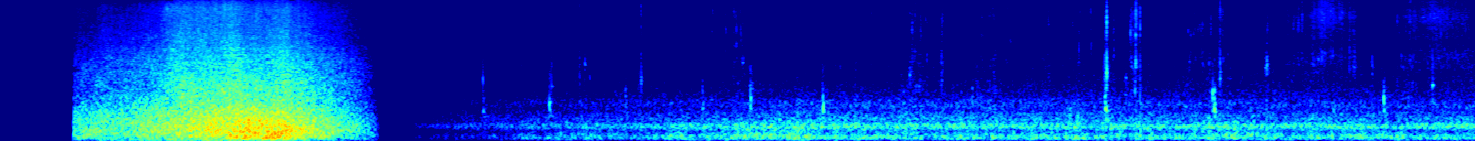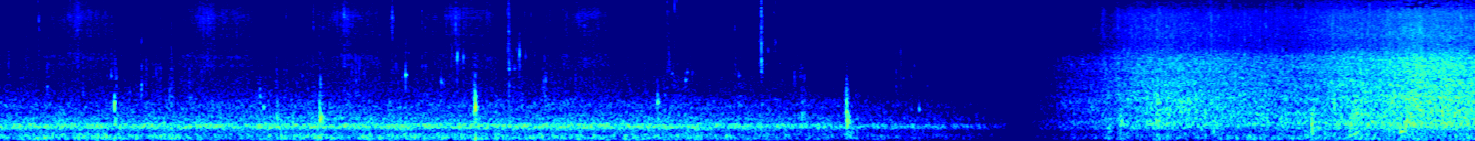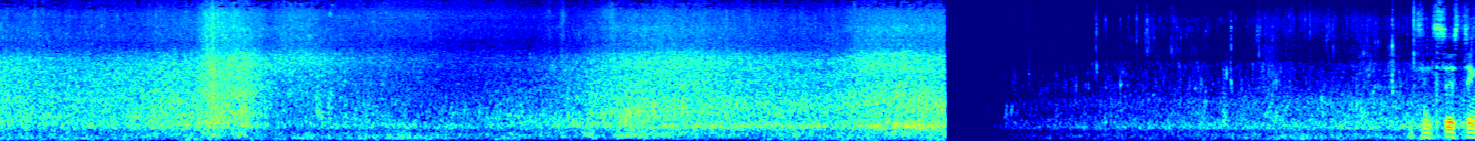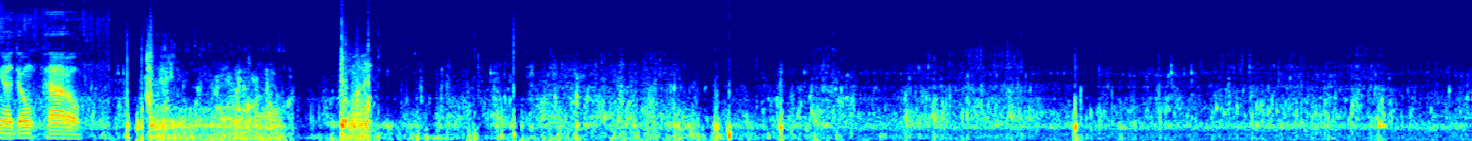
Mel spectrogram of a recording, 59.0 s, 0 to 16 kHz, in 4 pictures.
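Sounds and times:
surf and wind: 0.8 - 3.8, 6.2 - 23.2, 25.2 - 39.0, 40.6 - 45.4, 51.7 - 58.9.

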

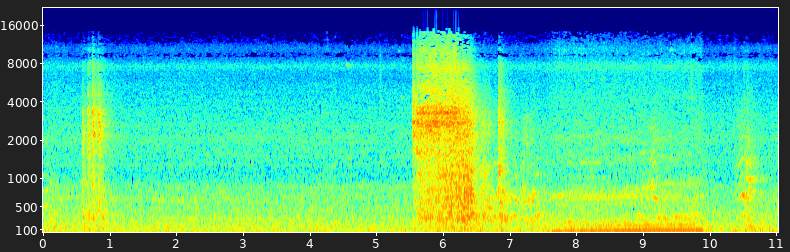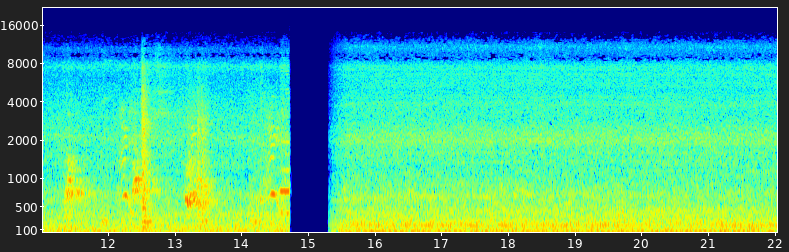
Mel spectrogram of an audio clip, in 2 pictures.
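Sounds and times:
forklift engine humming: 0.0 - 14.7, 15.4 - 22.0
loud hissing burst: 5.5 - 6.8.

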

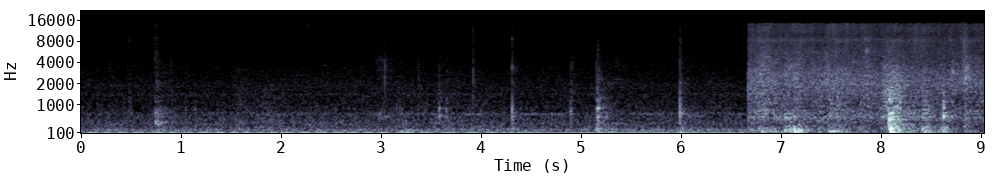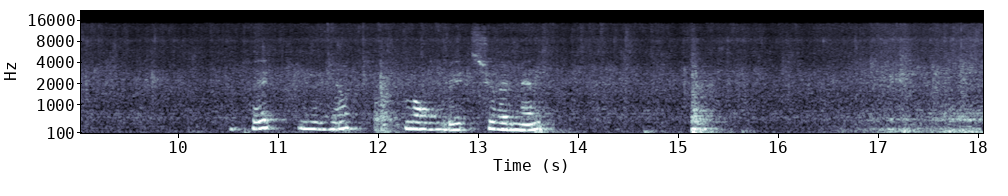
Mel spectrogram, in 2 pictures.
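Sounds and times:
low steady hum: 0.0 - 6.8
hands rolling dough on countertop: 0.0 - 8.9
steady hiss: 6.7 - 18.0.

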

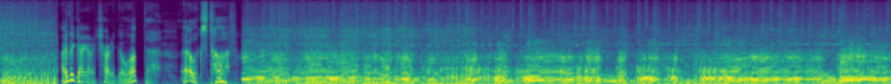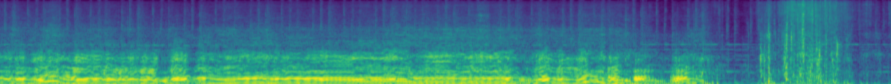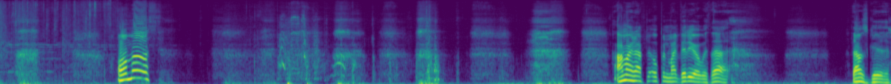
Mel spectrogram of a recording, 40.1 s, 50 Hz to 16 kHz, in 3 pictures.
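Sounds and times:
motorcycle engine revving hard: 0.0 - 0.9, 3.6 - 24.4.

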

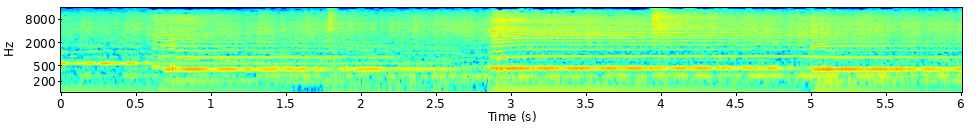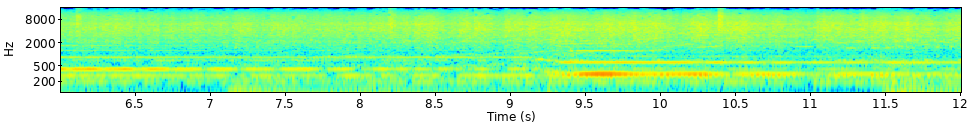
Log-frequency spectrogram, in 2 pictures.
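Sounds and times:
bass: 0.0 - 12.0
jazz band sustained notes: 0.0 - 12.0.

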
